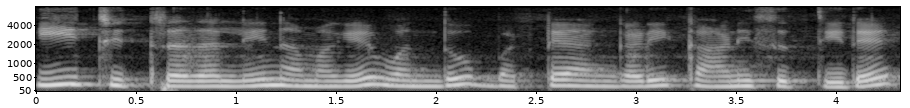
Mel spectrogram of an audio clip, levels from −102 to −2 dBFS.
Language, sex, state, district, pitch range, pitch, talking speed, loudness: Kannada, female, Karnataka, Mysore, 185-220 Hz, 195 Hz, 95 wpm, -25 LUFS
